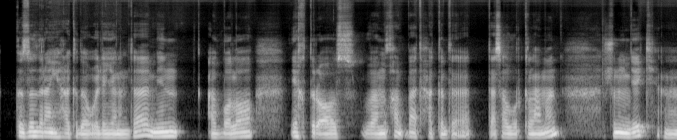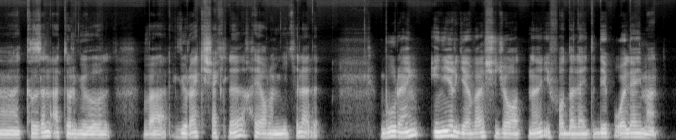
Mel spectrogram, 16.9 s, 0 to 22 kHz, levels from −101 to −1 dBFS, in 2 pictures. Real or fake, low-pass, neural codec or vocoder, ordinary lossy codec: real; none; none; none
